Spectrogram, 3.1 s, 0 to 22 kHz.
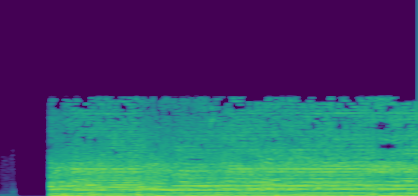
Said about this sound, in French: Coup de klaxon, chant, cri de joie, la libération d'Ousmane Sonko et son numéro 2, Bassirou Diomaye Faye, a été accueillie dans une grande liesse. Plusieurs milliers de Sénégalais ont manifesté dans toutes les villes du pays, comme ici à Mbao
